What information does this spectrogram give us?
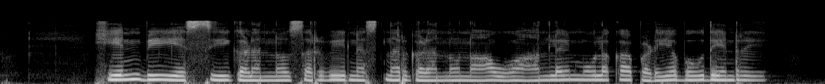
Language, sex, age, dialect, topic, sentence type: Kannada, female, 25-30, Northeastern, banking, question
